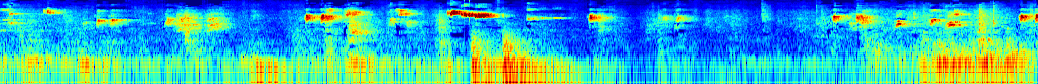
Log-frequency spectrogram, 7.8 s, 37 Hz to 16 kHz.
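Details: Female European goldfinch from a captive mutation breeding line, 2017, while feeding; sharp high tweets and short twittering runs come in clusters with brief pauses, with a soft low hum underneath.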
